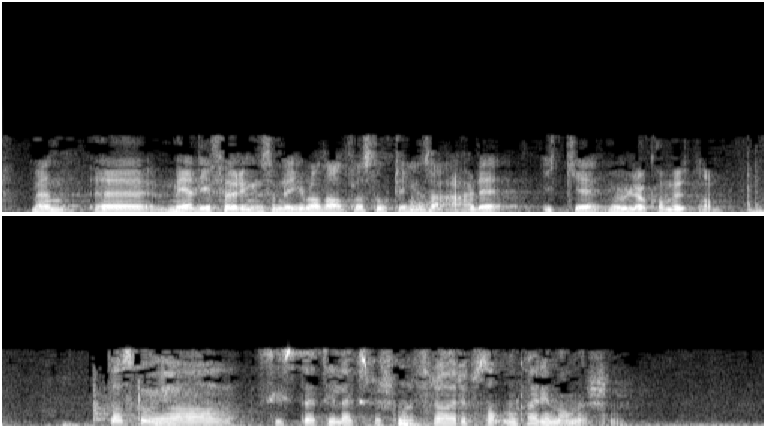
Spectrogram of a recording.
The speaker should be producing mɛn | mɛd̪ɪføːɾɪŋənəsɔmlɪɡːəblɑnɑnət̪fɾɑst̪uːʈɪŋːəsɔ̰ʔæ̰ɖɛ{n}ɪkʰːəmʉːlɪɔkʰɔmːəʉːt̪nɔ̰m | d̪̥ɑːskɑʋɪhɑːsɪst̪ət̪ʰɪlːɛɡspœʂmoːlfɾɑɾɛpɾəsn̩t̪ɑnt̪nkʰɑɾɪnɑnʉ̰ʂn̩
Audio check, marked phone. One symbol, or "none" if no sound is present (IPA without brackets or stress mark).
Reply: none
